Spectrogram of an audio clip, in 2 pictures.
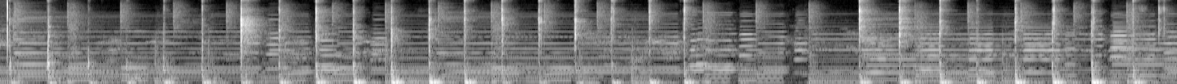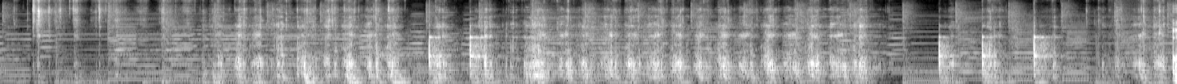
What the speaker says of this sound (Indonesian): Ini semua bumbunya kita ulek sampai halus.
